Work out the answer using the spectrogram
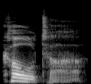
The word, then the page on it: coal tar: British English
